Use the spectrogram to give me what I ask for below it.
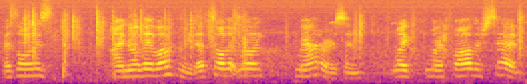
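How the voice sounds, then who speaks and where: A woman's voice: fairly high pitch, normal speed, distant mic, background noise. An older woman in a travel trailer, talking thoughtfully and unhurriedly to a home video camera, often trailing off and restarting her sentences. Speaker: wife in a family home video. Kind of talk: casual reflective talk to camera.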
